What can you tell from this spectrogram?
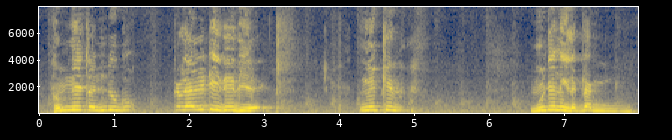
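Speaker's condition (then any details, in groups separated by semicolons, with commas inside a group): Cerebral palsy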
